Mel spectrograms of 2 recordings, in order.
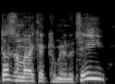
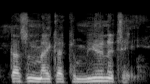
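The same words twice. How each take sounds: First: The pitch rises at the end. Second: The pitch falls at the end.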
